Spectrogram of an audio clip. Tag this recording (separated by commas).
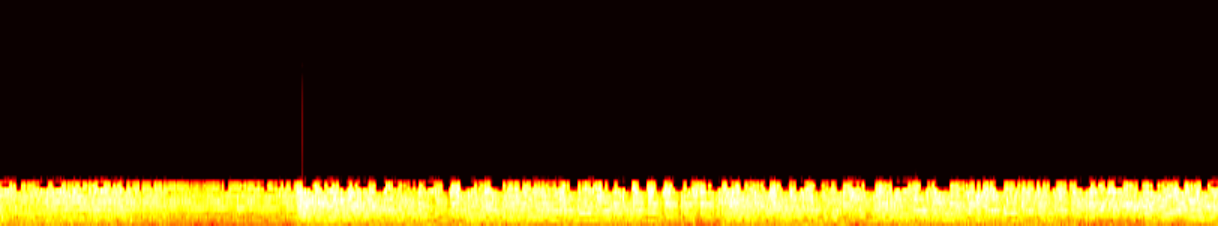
Clip-clop, Animal, Music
